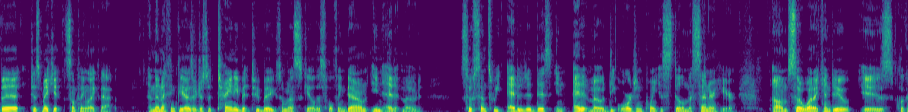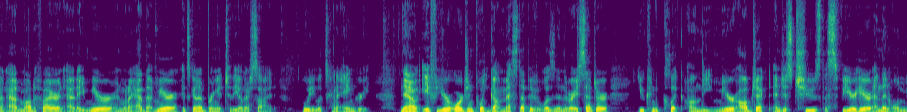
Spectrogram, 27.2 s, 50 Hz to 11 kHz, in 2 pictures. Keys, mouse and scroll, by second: 4.5-5.8 scroll down 1, 5.8-9.8 scroll down 1, 9.8-12.5 scroll down 1, 12.5-15.8 scroll down 1, 15.8-16.4 scroll down 1, 16.4-20.5 scroll down 1, 20.5-21.1 scroll down 1, 21.1-21.8 scroll down 1, 21.8-22.5 scroll down 1, 22.5-23.1 scroll down 1, 23.1-24.5 scroll down 1, 24.5-26.6 scroll down 1, 26.6-27.2 scroll down 1.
